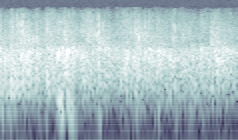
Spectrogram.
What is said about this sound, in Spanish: Amén y amén. Dele un fuerte aplauso al Rey de la Gloria.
